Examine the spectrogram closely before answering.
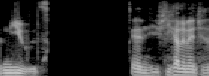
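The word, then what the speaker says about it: μ's: They start mispronouncing the name, trying to figure out what it is, and then Umi explains it's pronounced as Muse.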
